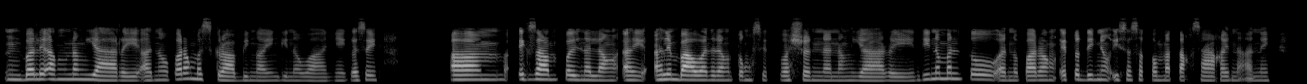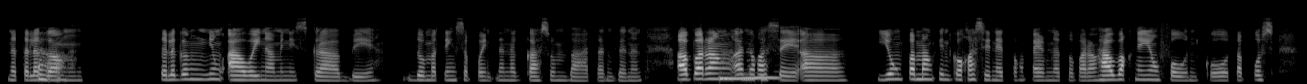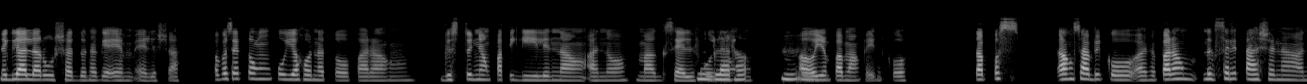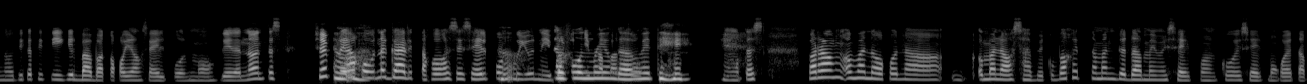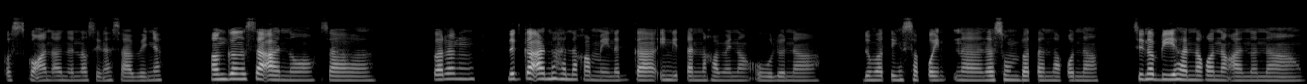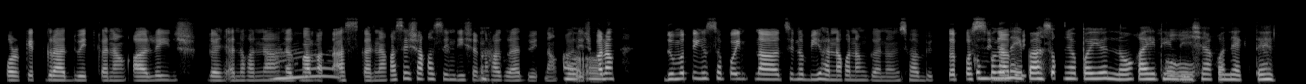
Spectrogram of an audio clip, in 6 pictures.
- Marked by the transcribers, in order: other background noise; tapping; snort; laughing while speaking: "eh"
- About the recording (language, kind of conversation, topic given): Filipino, podcast, Paano mo nilulutas ang alitan sa pamilya kapag umiinit na ang ulo mo?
